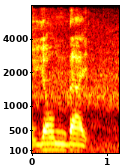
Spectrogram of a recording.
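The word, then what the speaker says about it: Yaoundé: इसके हम कैपिटल की बात करें दोस्तों तो यन दई यन दई प्रोनाउंस होगा क्योंकि यह पोर्तुगीज और स्पेनिश लैंग्वेज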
